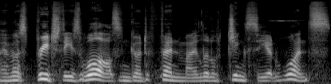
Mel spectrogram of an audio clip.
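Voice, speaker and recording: A female-sounding speaker uses a put-on character voice at medium pitch and a moderate pace. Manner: dramatic, theatrical.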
